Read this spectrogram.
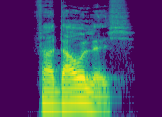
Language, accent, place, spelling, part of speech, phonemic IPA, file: German, Germany, Berlin, verdaulich, adjective, /fɛɐ̯.ˈdaʊ.lɪç/, De-verdaulich.ogg
- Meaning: digestible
